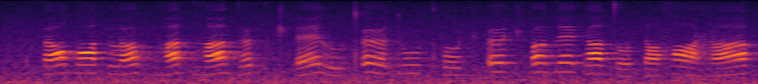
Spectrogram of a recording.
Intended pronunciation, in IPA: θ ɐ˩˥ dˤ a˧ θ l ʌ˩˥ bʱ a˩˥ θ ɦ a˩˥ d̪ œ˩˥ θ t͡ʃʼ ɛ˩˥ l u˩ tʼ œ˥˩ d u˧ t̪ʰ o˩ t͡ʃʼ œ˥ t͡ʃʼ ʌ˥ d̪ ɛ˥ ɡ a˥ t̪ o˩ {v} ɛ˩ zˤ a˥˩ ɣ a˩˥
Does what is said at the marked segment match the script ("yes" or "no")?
no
